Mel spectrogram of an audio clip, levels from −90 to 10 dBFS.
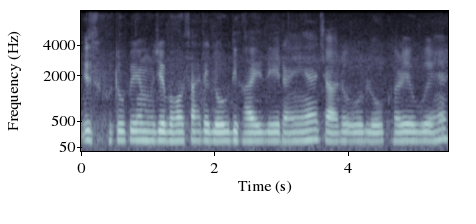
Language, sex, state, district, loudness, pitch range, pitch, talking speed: Hindi, male, Madhya Pradesh, Umaria, -16 LUFS, 145-150 Hz, 145 Hz, 185 wpm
